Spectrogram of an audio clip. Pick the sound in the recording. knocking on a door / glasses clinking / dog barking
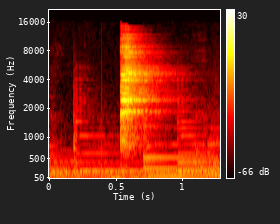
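glasses clinking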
